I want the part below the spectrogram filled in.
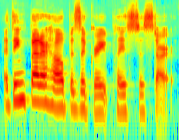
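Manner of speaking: loud, upbeat sponsor read. Acted. Host reading the BetterHelp ad to listeners, loud and upbeat. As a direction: sell the sponsor with punchy energy.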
